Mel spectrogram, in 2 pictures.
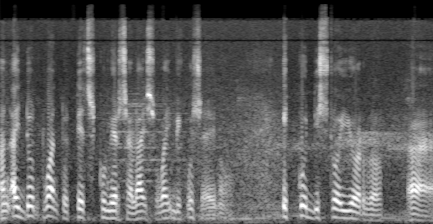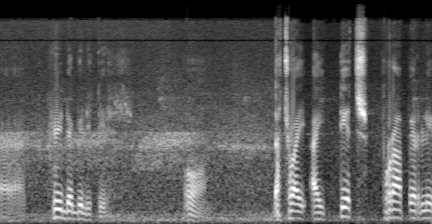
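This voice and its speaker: The speech moves at a moderate pace with lively intonation. Noticeable background noise can be heard. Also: man. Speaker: martial arts instructor. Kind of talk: documentary interview. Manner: halting.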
